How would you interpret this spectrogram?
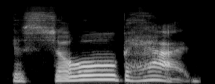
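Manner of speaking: "so bad" stretched very slowly; "so bad" said long and heavy; drawn-out emphasis. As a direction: drag out "so" and "bad" for weight. Retelling the dad's verdict on Milwaukee.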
